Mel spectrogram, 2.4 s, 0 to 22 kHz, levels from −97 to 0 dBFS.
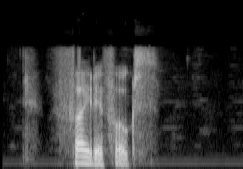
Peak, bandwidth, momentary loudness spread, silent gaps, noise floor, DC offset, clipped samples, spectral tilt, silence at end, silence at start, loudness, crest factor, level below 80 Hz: -2 dBFS; 7.2 kHz; 24 LU; none; -66 dBFS; under 0.1%; under 0.1%; -4.5 dB/octave; 0.9 s; 0.25 s; -21 LUFS; 22 dB; -62 dBFS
